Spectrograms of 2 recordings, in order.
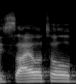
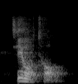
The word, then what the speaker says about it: xylitol: is it Jesus Xylitol it has a y so I would say Xylitol but you know you know how English is English can can just not be pronounced like that just think of the the laziest way to pronounce it that's probably like how an American would say it seal at all yeah I'll go with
